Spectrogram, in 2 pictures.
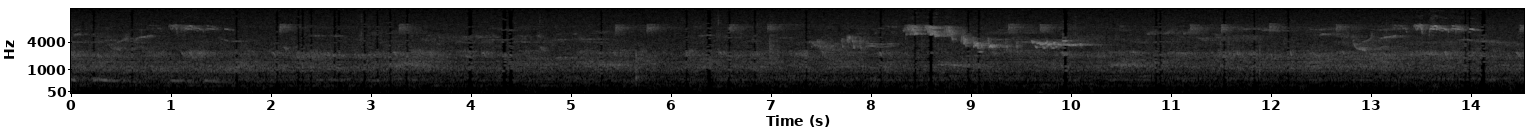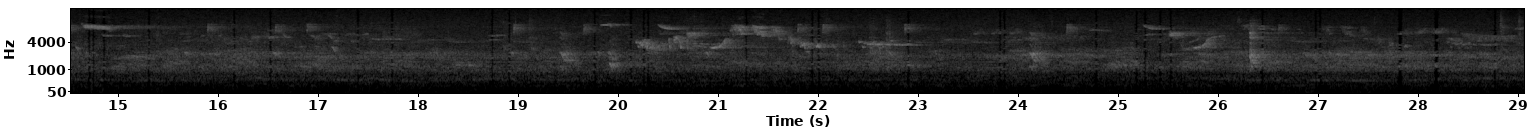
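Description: Several birds chirping and calling, with quick falling whistles every few seconds over a faint steady background hiss.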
